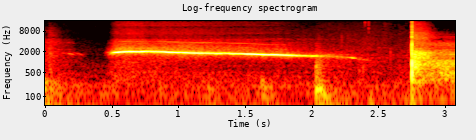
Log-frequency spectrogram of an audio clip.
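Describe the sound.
A person whistles a long, trembling tone imitating a firework, like a dud shell, slowly sliding downward and ending in a short burst of breathy noise as if imitating the bang.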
